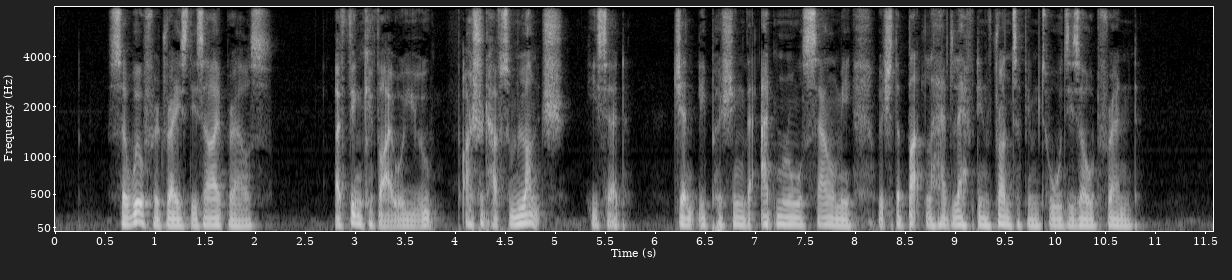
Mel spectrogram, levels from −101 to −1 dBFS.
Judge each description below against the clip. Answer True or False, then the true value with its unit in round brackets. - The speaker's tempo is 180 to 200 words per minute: True (185 wpm)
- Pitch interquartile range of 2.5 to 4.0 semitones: True (2.9 semitones)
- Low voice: True (85 Hz)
